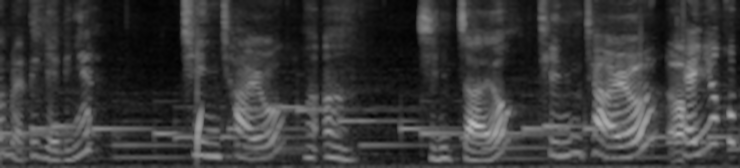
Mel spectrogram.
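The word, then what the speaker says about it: 진짜: Kak yang bener nih Itu tuh sebenarnya dia pertanyaan ya jadi nadanya harus naik jadi bilangnya cinca Cin gimana cinca cinca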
